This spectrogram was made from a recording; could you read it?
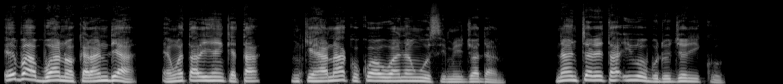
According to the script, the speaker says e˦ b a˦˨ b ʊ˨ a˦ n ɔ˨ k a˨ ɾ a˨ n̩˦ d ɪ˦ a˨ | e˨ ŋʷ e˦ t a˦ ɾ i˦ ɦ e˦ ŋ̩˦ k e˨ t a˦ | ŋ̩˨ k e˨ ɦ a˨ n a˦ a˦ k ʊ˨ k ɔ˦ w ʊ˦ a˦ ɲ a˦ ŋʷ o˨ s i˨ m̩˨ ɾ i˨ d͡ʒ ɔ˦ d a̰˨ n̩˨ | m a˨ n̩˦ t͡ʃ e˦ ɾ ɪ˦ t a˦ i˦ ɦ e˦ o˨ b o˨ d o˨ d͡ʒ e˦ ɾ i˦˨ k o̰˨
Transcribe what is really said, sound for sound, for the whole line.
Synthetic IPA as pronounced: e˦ b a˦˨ b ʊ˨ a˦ n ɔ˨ k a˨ ɾ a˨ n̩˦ d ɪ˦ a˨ | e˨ ŋʷ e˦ t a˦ ɾ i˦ ɦ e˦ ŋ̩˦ k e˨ t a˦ | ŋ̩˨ k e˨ ɦ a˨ n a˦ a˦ k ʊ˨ k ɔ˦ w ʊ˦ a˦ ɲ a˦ ŋʷ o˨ s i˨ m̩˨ ɾ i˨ d͡ʒ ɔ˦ d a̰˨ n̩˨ | n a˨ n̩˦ t͡ʃ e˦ ɾ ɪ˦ t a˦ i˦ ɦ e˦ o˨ b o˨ d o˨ d͡ʒ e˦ ɾ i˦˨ k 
